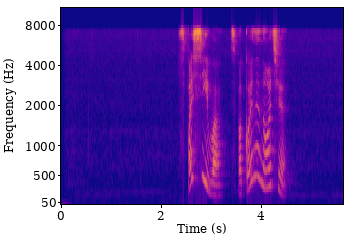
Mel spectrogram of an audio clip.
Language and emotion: Russian, positive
